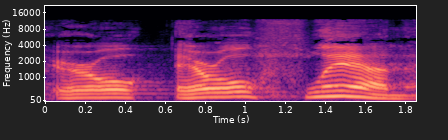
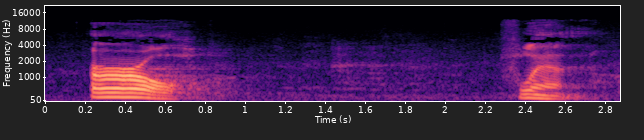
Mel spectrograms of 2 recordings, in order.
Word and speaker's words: Errol: And this guy, Errol Flynn, and growing up in South Carolina, we pronounced it Earl Flynn.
